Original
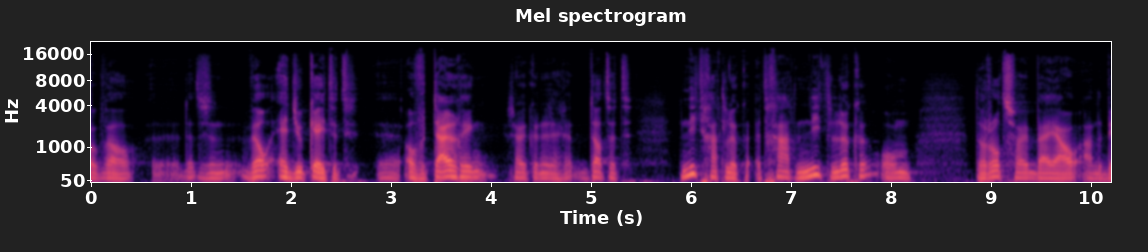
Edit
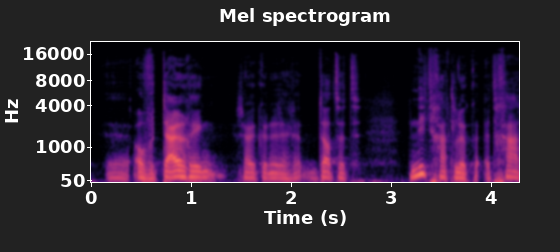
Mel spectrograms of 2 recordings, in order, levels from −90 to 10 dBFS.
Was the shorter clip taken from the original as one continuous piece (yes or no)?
yes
